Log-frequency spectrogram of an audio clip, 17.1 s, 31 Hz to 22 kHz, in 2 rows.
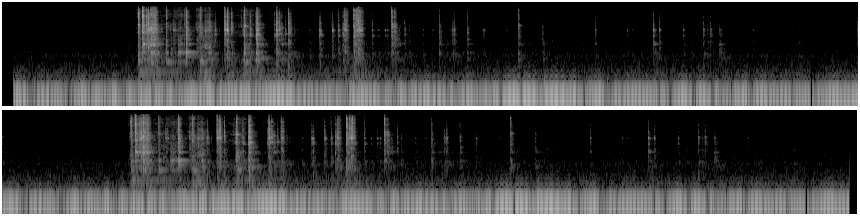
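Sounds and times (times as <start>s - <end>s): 
clothes hanger: 1.4s - 5.5s, 9.8s - 14.0s.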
